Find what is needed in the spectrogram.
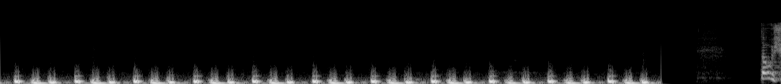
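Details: Teaching recording from a cardiac physical examination lesson; summation gallop heart sound.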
